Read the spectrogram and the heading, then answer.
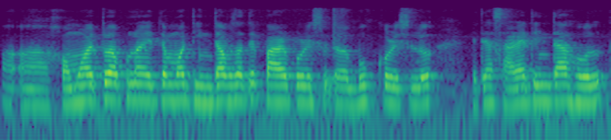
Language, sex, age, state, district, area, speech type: Assamese, male, 18-30, Assam, Biswanath, rural, spontaneous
